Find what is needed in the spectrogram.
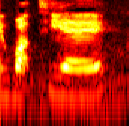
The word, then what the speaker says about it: Waiter: I said it like a French accent, like Wattier. – You know, my husband is French Canadian, and so I like to say Wattier.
